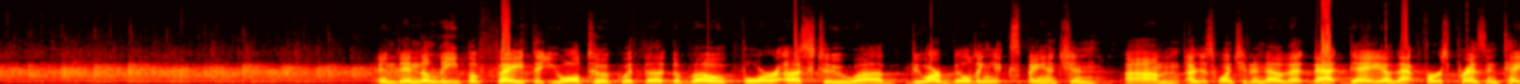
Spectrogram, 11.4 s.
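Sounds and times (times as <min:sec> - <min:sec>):
audience applause: 0:00.0 - 0:04.0
speech: 0:02.8 - 0:11.3.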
